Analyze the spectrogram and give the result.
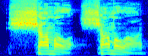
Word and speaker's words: Shyamalan: And Shyamalan, M.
